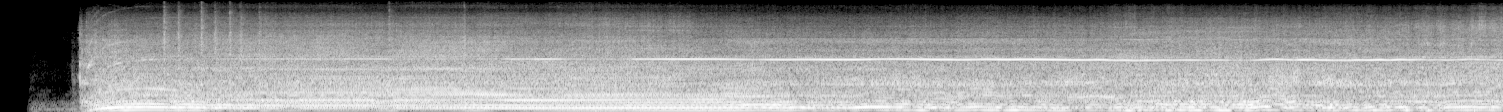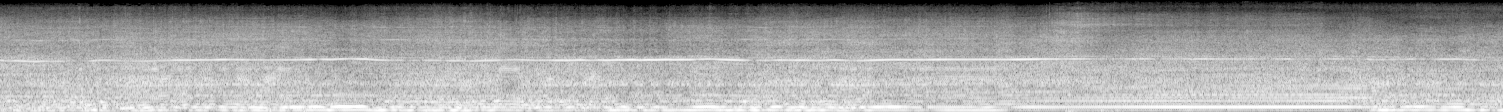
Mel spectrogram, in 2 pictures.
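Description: Upright vacuum cleaner switched on, its motor spinning up within a second to a steady running drone with a high whine, as it is worked over a mattress.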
